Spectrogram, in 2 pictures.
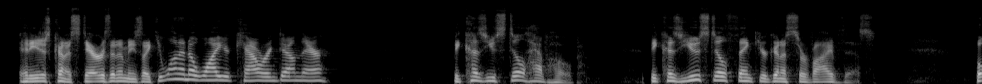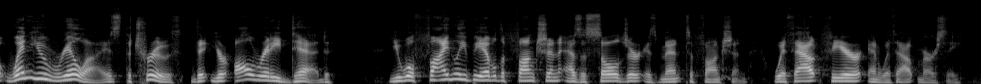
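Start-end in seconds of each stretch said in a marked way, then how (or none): none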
